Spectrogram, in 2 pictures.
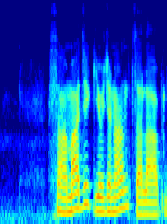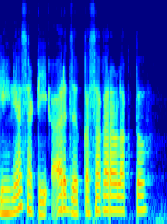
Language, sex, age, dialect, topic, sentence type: Marathi, male, <18, Standard Marathi, banking, question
